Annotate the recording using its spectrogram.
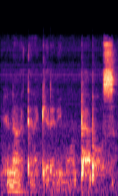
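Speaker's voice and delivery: soft whispered taunt; gloating whisper. A narrator's reading. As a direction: whisper it with spite. Stepmother gloating quietly.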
